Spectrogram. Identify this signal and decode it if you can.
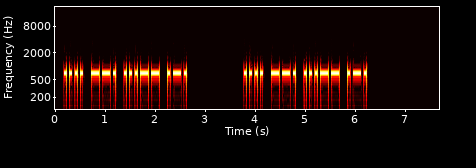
Morse code, heard as a keyed tone, about 22 wpm, 700 Hz. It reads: HG3R HG3R
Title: DXCC-100 Call Signs - 4 Characters - Repeated 2x - 22wpm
